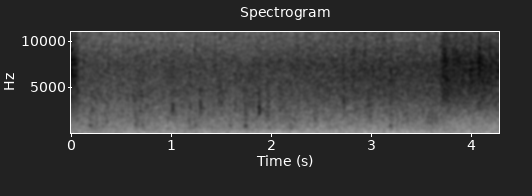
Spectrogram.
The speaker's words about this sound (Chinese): 希望能快点放晴。 感觉雨变大了， 再这样下去，沙雕就会被毁掉了。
